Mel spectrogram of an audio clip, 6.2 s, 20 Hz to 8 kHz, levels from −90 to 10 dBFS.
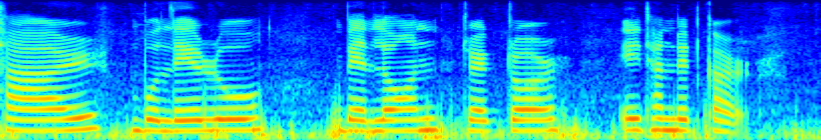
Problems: none marked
